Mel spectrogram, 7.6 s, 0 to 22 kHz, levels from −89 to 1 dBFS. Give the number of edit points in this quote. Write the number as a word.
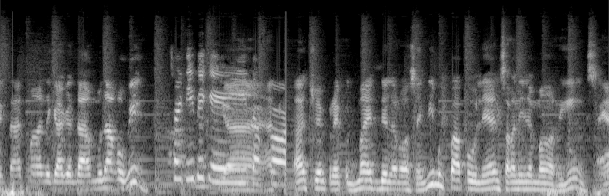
one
